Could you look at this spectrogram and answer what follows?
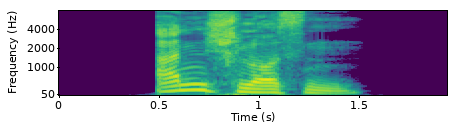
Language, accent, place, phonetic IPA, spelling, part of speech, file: German, Germany, Berlin, [ˈanˌʃlɔsn̩], anschlossen, verb, De-anschlossen.ogg
- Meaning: first/third-person plural dependent preterite of anschließen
